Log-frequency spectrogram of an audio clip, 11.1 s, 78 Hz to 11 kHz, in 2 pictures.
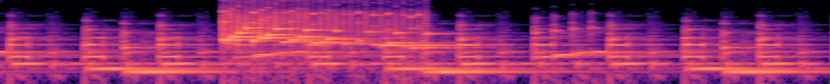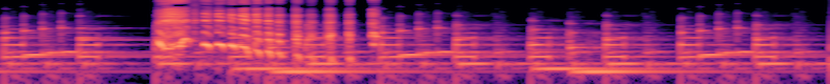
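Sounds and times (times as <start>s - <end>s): light marimba music: 1.5s - 3.4s
high-pitched giggling laughter: 6.6s - 8.1s.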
